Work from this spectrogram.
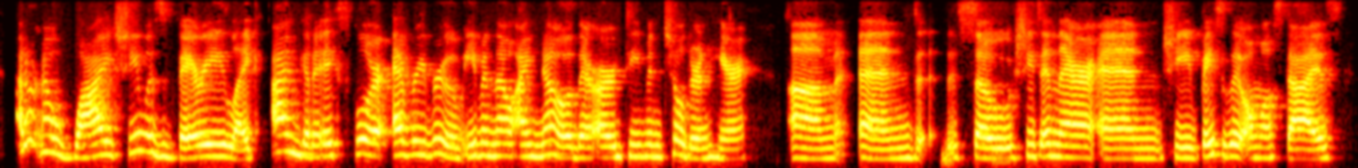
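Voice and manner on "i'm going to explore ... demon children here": ordinary talk, nothing marked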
